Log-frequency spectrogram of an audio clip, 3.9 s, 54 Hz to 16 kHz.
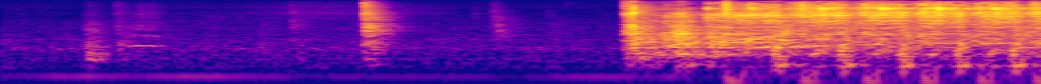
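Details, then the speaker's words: Massey Ferguson (Simplicity) lawn tractor, 18 hp Briggs Intek OHV engine, started without choke, no muffler: a couple of cranking tries, then it catches and runs loud and raspy with quick, fairly even pops. It runs but smokes; the carb is suspected of puddling fuel. "Let's see. That was loud, but it fired."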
